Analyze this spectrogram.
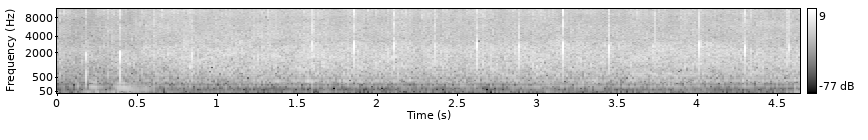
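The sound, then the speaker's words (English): An audience applauds steadily after a prayer of blessing for several men, a dense wash of many hands clapping with sharper individual claps popping out, at moderate volume. “We can clap.”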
